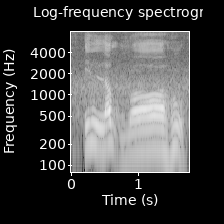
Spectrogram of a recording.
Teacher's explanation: اللہ کے لام سے پہلے زبر ہے، لہٰذا اللہ کا لام جو ہے یہ پور ہوگا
